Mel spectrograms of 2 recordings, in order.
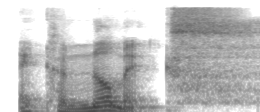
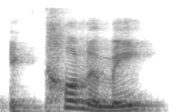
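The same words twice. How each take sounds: First: Economics as EK-uh-NOM-iks; stress on NO. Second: Economy as ih-KON-uh-mee; different stress. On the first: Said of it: "I stress the no". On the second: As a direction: stress the second syllable of economy, CON. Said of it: "the stress is different". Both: Shown as a demonstration.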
